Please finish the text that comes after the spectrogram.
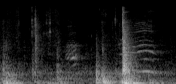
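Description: A door shuts indoors with a solid thunk, preceded by a softer bump and followed by faint rattling, while people talk nearby.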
